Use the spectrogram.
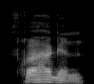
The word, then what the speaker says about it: fragen: new verb the verb fragen fragen fragen means to ask the stress is on the FR fragen fragen fragen we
